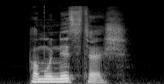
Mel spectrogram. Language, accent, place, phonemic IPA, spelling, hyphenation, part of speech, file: German, Germany, Berlin, /kɔmuˈnɪstɪʃ/, kommunistisch, kom‧mu‧nis‧tisch, adjective, De-kommunistisch.ogg
- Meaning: communist, communistic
